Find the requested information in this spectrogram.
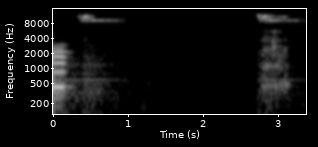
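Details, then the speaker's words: Puritan Bennett 980 ventilator in spontaneous (breathing-trial) mode, demonstrated by a person breathing on it: two short high-pitched alarm tones separated by silence, low tidal volume alarm for breaths not large enough. "it's alarming and telling me that I'm not taking large enough breaths."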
